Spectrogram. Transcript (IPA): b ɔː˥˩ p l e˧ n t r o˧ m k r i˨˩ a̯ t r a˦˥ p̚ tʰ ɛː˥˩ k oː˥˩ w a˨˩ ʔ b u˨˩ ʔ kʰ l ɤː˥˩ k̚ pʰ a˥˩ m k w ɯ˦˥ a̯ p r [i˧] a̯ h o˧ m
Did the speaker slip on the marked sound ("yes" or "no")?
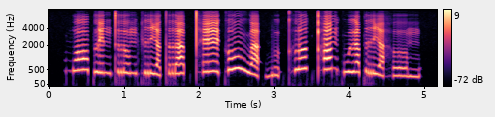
yes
